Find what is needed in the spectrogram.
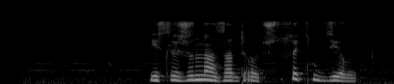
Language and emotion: Russian, neutral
